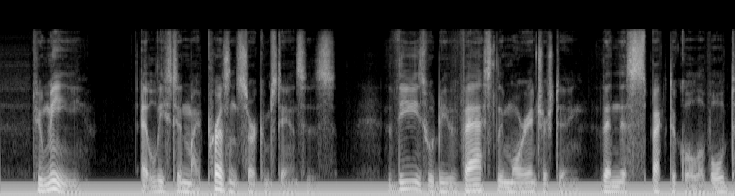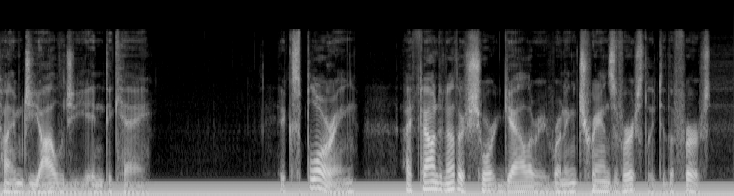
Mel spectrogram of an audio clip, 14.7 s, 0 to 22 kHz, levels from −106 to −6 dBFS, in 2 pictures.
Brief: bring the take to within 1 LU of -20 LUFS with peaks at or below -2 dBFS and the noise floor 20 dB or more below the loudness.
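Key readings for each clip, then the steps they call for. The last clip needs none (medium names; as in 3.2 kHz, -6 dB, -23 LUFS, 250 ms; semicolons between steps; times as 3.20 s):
hum 50 Hz; highest harmonic 250 Hz; hum level -29 dBFS; loudness -29.0 LUFS; peak level -9.5 dBFS; loudness target -20.0 LUFS
-> de-hum 50 Hz, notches 5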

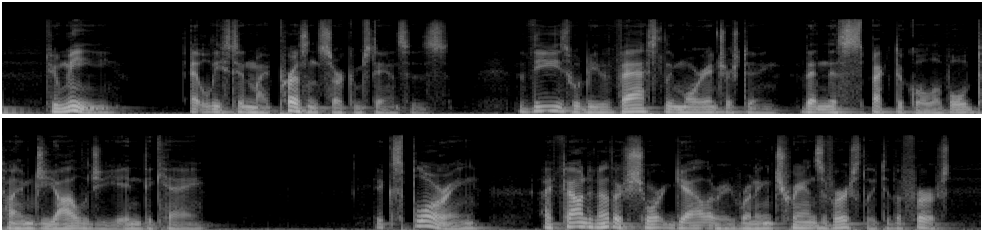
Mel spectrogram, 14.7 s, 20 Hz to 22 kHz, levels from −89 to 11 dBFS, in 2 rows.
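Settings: hum not found; loudness -29.5 LUFS; peak level -10.0 dBFS; loudness target -20.0 LUFS
-> trim +9.5 dB; peak limiter -2 dBFS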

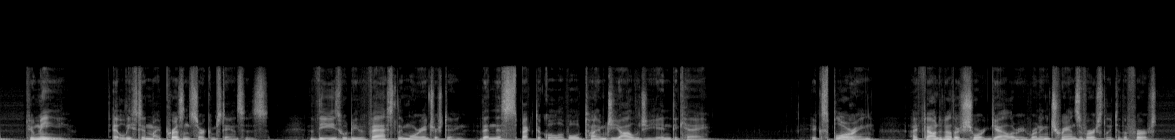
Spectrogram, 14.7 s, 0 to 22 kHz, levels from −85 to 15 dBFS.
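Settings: loudness -20.0 LUFS; peak level -2.0 dBFS; noise floor -49 dBFS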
